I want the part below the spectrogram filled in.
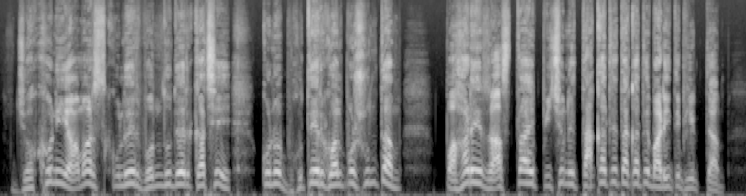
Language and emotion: Bengali, fearful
